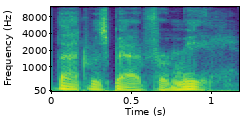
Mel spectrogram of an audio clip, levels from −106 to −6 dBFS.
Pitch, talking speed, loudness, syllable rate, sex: 90 Hz, 255 wpm, -17 LUFS, 4.4 syllables/s, male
